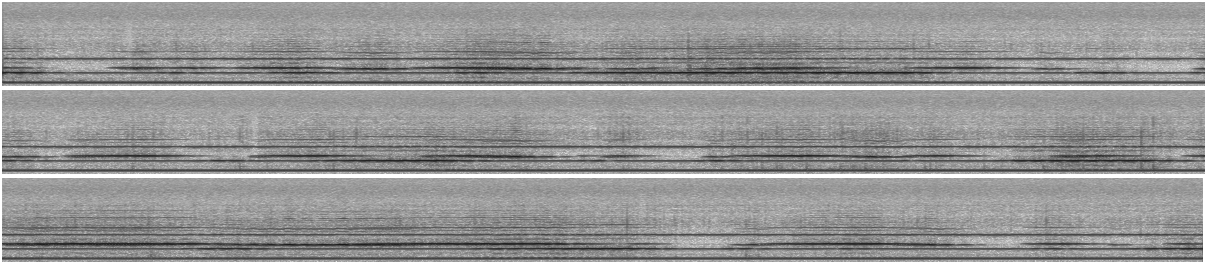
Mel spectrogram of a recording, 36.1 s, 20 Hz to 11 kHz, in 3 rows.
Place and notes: Hynningen - Hynningen - by Werner Nekes, Soundtrack Anthony Moore 1973
Fragment aus dem Soundtrack von Hynningen, 1973, einem Film von Werner Nekes, Musik von Anthony Moore.
Hynningen ist Teil von Diwan, fünf eigenständigen Filmen über Landschaft, einsame Häuser und ihre Bewohner.
Aus einer E-mail von W.Nekes:
"Also Hynningen ist der Name des
Hauses (alte Schreibweise Honungstakan = Honigdach übersetzt). Viele
allein liegende Häuser und Gehöfte tragen einen eigenen Namen, in der
Nähe sind mehrere Häuser zusammengefaßt unter dem Namen Tegen. Tegen
wird unter Sillerud erkannt und insgesamt gehört es postalisch zur
Gemeinde 67200 Årjäng, nah der Norwegischen Grenze auf der Höhe Karlstad-Oslo. beste Grüße Werner"
Gemeinde 67200 Årjäng, Schweden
